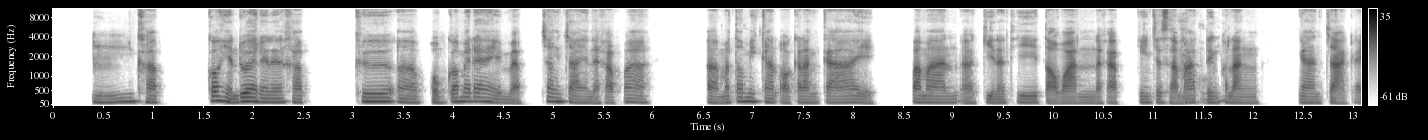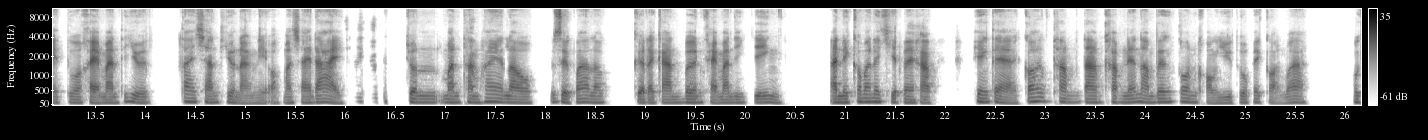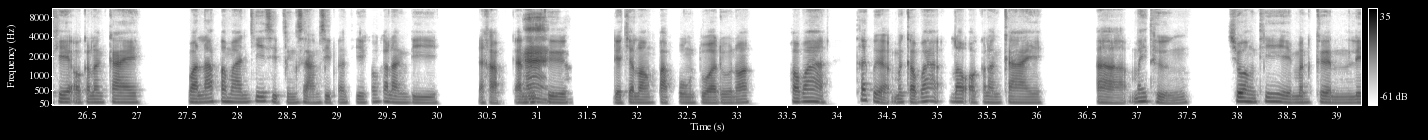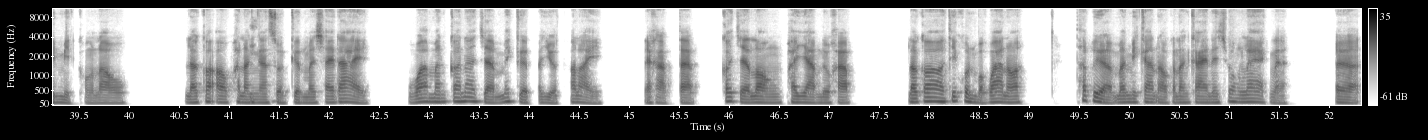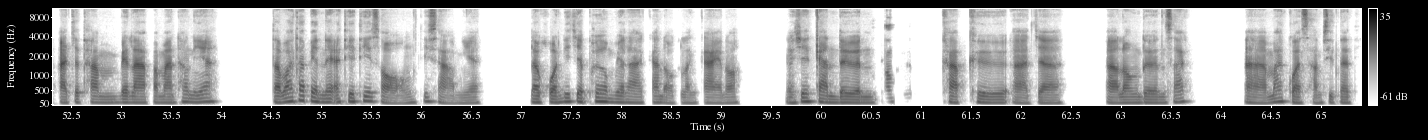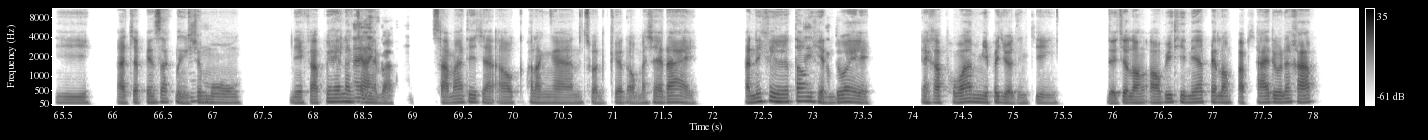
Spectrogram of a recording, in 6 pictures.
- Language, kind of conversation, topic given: Thai, advice, ฉันจะวัดความคืบหน้าเล็กๆ ในแต่ละวันได้อย่างไร?
- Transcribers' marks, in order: in English: "burn"; other background noise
